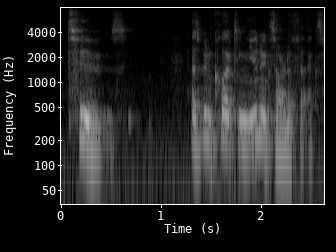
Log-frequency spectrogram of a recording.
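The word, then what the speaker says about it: TUHS: second group is bit savers unisys or society pronounced two's has been collecting UNIX artifacts for almost two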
